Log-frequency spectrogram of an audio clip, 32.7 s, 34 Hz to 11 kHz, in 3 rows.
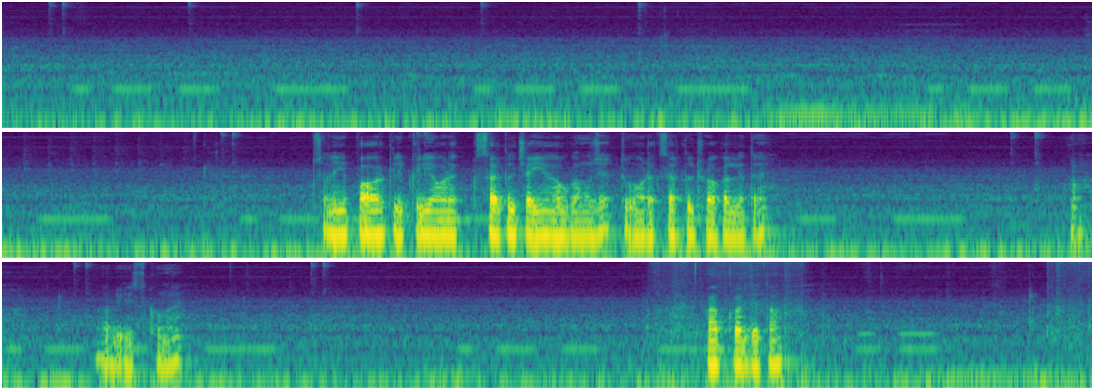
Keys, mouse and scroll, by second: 12.2-20.0 drag, 20.0 shift+right click, 21.5 click, 23.9 click.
